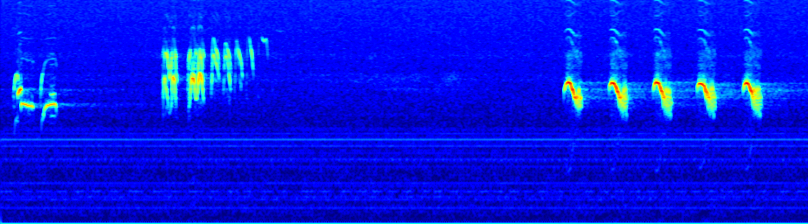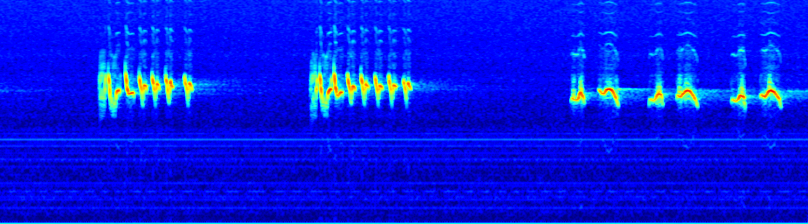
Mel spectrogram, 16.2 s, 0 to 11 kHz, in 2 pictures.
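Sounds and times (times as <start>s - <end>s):
song thrush singing: 0.0s - 0.8s, 1.6s - 2.8s, 5.6s - 7.9s, 9.0s - 10.2s, 11.2s - 12.3s, 13.8s - 16.1s.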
